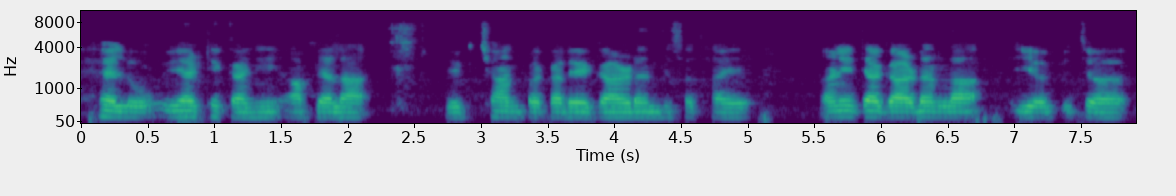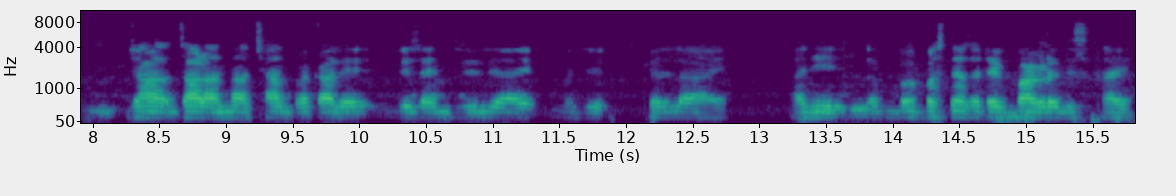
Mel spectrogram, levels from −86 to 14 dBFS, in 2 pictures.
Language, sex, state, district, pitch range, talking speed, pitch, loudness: Marathi, male, Maharashtra, Dhule, 120-130 Hz, 125 wpm, 125 Hz, -26 LUFS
